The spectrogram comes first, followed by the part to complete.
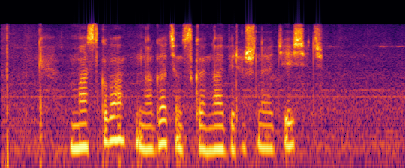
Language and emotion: Russian, sad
